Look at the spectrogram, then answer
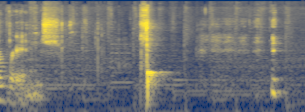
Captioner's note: pop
